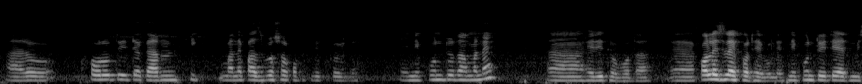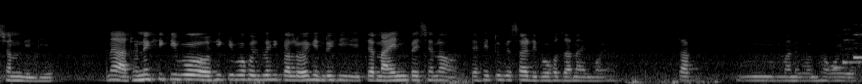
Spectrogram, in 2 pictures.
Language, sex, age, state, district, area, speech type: Assamese, female, 45-60, Assam, Kamrup Metropolitan, urban, spontaneous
